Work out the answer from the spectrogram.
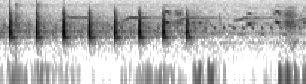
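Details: A Bearded Woodpecker taps eight crisp, hollow knocks on wood at about six per second, a rhythmic tapping used as territorial calling rather than feeding, with faint high bird notes behind, heard on safari.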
